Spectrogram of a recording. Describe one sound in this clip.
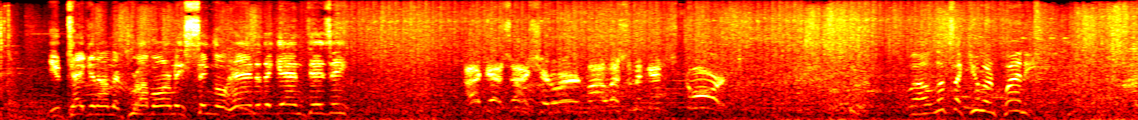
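Men talk with animation.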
